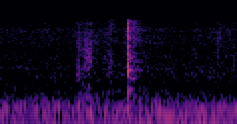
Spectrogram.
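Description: A tennis ball struck by a racket: one sharp pop a little over a second in, with a fainter tap just before it, over a low steady background rumble.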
